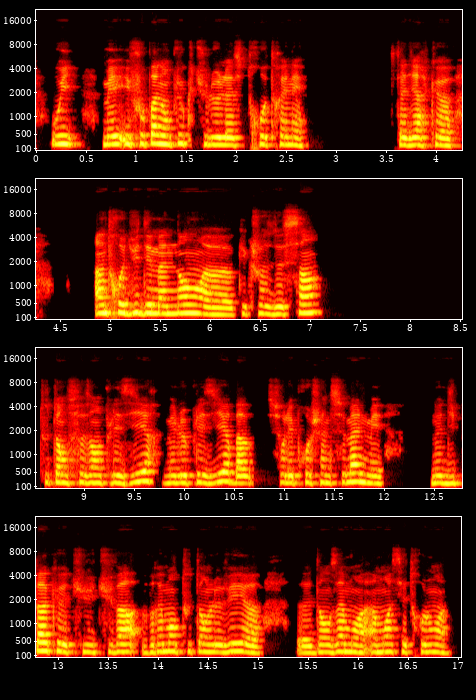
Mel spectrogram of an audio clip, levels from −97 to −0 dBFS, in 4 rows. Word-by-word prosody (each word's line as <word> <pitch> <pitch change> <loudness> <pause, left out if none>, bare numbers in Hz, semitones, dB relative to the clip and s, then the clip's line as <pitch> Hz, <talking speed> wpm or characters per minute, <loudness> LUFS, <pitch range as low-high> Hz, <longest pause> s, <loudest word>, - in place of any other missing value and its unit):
Oui, 230 -1 +2 0.2
mais 225 +1 +3
il 230 - +3
faut 240 +1 -2
pas 250 +1 +5
non 230 -2 +5
plus 245 +2 -1
que - - -10
tu 225 - -7
le 210 0 +2
laisses 205 -1 +2
trop 225 +1 -3
traîner, 210 -2 -4 0.8
c'est-à-dire 205 0 0 0.7
qu'introduit 235 +1 +2
dès 230 +1 +4
maintenant, 225 +1 +4
heu, 190 -2 +1
quelque 205 -1 -9
chose 215 -2 -3
de 200 +1 +2
sain 235 +4 +2 1.5
tout 220 0 -5
en 215 - +3
te 210 - -5
faisant 210 -1 -1
plaisir, 210 +5 0
mais 200 +1 -4
le 210 0 0
plaisir, 220 +4 0
bah, 200 -2 +2
sur 220 - -11
les 205 - +1
prochaines 210 +1 -5
semaines 230 +2 +2
mais 200 -2 -2 0.5
ne 205 0 -2
dis 195 -1 -2
pas 235 +2 +7
que 230 -3 0
tu 205 0 -7
tu 200 +1 -10
vas 210 +1 +3
vraiment 215 +4 -1
tout 220 -1 -9
enlever, 210 +2 0
heu 185 -2 +1 0.4
heu, 185 0 0
dans 200 +2 -2
1 215 - +2
mois. 205 -3 +1
1 200 - -2
mois, 215 +2 0
c'est 215 -1 -6
trop 200 +1 -6
loin. 200 -2 -2
210 Hz, 195 wpm, -23 LUFS, 200-225 Hz, 1.5 s, pas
